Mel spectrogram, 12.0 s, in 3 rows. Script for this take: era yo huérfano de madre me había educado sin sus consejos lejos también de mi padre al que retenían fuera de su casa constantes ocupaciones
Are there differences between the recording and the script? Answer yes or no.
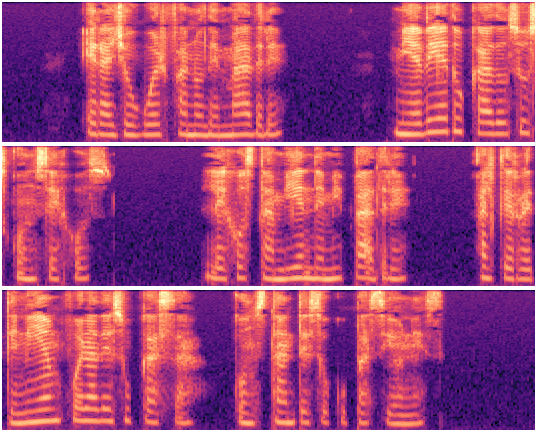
yes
